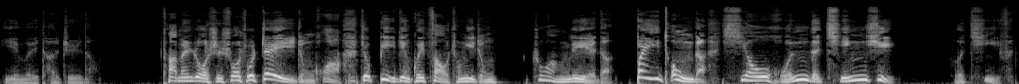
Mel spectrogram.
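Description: Husky male storyteller with swinging pitch. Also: huge pitch swings, unhurried, no echo, studio quality. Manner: dramatic, swings between loud and hushed. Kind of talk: storytelling reading of a martial arts novel.

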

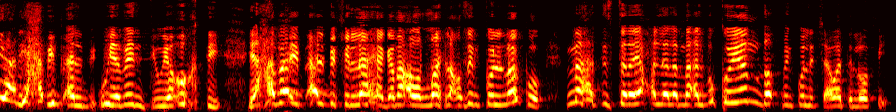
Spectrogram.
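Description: High, husky Egyptian man preaching passionately. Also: very fast. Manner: impassioned, pleading, at times shouting. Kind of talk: sermon to young people.

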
